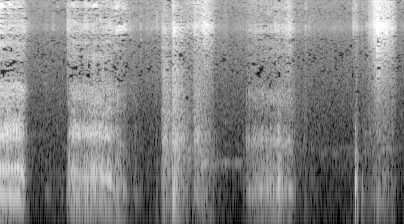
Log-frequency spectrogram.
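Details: Low rumbling growls from American Bully puppies in Chandigarh: a brief burst at the start, then longer grumbling phrases near one and four seconds, with a sharp click and a short hissy noise near the end.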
